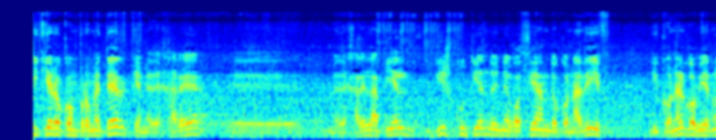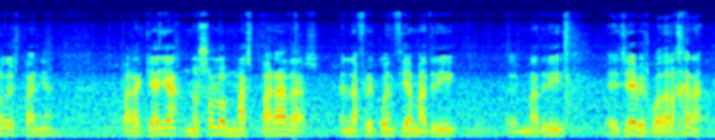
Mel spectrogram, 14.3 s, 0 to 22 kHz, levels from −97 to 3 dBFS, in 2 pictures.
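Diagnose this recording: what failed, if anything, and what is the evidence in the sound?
A cut-off start at the capture or recording stage: the file holds digital silence until about 0.33 s, then the sound enters mid-event with no attack or fade. The waveform jumps abruptly from a flat line, and the spectrogram shows a hard vertical onset edge.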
